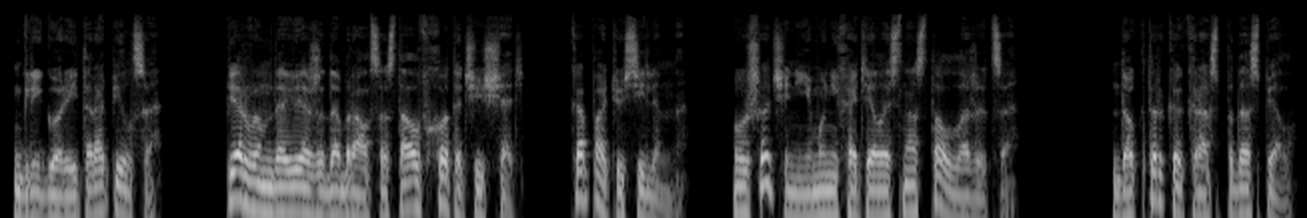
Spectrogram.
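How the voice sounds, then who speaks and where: A man reading an audiobook aloud in an expressive storytelling manner. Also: low voice, no room sound, studio quality. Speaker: audiobook narrator. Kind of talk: scripted narration.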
